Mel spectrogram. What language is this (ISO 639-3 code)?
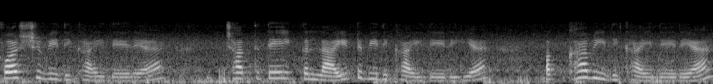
pan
